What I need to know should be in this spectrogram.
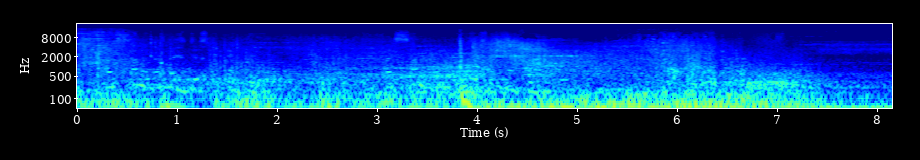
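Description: Game combat effects clash and blast loudly.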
